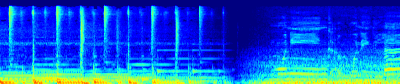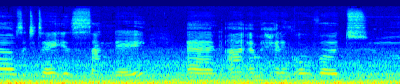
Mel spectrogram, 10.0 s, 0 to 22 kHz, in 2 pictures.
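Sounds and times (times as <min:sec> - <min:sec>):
car engine rumble: 0:00.6 - 0:10.0
road noise inside car: 0:03.0 - 0:10.0
woman speaking: 0:03.4 - 0:10.0.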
